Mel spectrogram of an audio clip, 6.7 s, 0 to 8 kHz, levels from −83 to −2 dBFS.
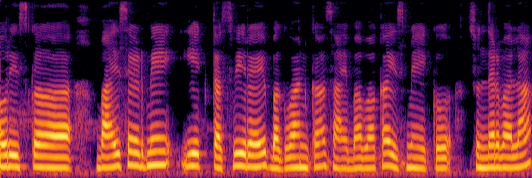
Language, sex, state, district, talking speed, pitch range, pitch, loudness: Hindi, female, Haryana, Charkhi Dadri, 155 wpm, 175-205 Hz, 185 Hz, -13 LUFS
